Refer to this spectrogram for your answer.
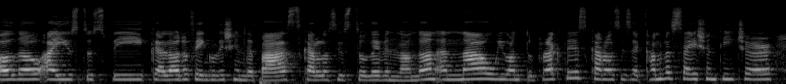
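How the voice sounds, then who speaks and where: A woman talks at a fairly quick pace with a Polish accent. Her tone is bright and sharp, and her loudness swings widely. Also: fairly high pitch for a woman. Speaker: channel host. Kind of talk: casual chat. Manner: animated.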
